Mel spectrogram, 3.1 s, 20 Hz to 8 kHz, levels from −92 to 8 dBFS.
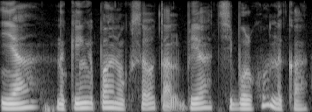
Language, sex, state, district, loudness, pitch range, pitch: Garo, male, Meghalaya, South Garo Hills, -19 LUFS, 115-140 Hz, 125 Hz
